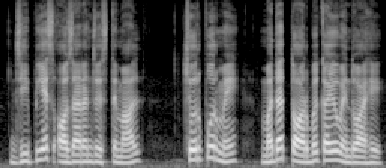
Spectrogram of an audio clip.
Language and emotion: Sindhi, neutral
